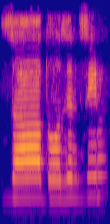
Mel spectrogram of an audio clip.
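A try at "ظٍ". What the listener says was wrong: اچھا یہ زا نہیں ہے، غو، غو یہ حروف مستعلیہ میں سے ہے، تو ہم نے اس کو لمبا نہیں کرنا، نرمی کے ساتھ اس کو پڑھنا ہے اور ساتھ میں اس کو پر کر کے بھی پڑھنا ہے،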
